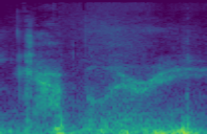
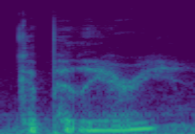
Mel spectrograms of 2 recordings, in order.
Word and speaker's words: capillary: like crap, but because it's capillary action or capilliary, if you're from the UK or the EU, capilli or Canada, I guess, one of the guys I watch calls it capiliary action.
